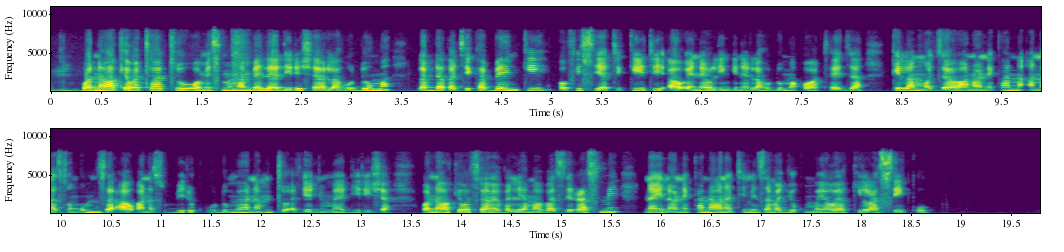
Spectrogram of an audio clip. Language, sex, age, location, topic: Swahili, female, 25-35, Kisumu, finance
